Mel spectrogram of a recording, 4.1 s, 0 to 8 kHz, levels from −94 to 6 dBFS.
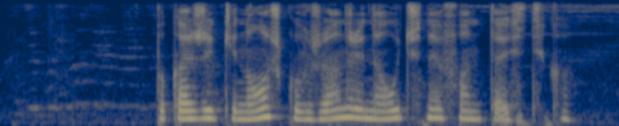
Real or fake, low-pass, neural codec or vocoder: real; 7.2 kHz; none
